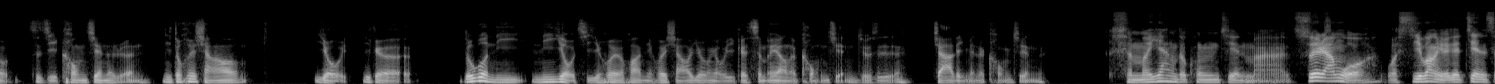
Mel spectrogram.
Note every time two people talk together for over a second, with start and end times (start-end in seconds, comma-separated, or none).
none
